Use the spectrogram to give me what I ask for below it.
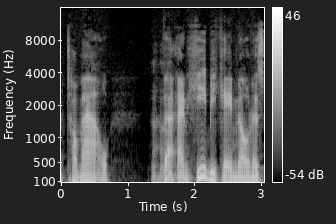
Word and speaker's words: Tomah: it um they they they pronounced the name Toma or t or tomow and he became known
